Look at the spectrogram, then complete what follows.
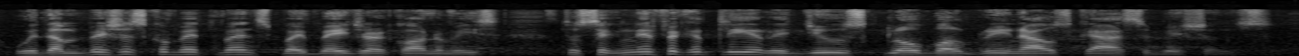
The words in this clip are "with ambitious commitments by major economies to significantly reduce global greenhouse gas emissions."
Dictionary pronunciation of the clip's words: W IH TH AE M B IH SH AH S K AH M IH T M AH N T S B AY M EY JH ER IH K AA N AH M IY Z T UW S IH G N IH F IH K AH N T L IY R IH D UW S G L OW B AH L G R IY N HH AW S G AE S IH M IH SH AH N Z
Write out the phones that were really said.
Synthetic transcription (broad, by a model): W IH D AE M B IH SH AH S K AH M IH T M AH N T S B AY M EY JH ER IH K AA N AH M IY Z T UW S IH G N IH F IH K AH N T L IY R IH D UW S G L OW B AH L G R IY N HH AW S G AE S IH M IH SH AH N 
